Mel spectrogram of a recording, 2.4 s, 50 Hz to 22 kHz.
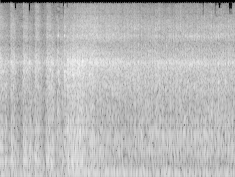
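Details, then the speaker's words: Detroit DD15 truck diesel that ran out of fuel and kept cutting off, restarting after repeated fuel-filter bleeding: catches and settles into a steady, even idle with no stumbling; normal restart with no major repairs. "I didn't need no major repairs or nothing she cranks right back on"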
